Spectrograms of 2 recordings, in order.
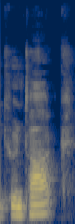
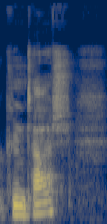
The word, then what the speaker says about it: Countach: have a whole bunch of these Fujimi Lamborghini Countach, or Countach, however you want to say it. I've always said Countach, and I hear it many times, but I've heard that the correct pronunciation is actually Countach.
